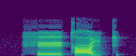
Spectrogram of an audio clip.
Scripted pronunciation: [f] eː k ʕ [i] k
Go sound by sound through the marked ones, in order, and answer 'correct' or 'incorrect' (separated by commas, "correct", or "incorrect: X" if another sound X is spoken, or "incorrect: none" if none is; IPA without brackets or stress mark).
incorrect: h, correct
